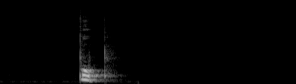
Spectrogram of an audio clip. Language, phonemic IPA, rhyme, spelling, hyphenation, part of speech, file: Dutch, /pup/, -up, poep, poep, noun / verb, Nl-poep.ogg
- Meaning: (noun) 1. a fart 2. shit 3. very 4. a vessel's stern 5. a butt, bottom, behind, rear-end, hiney, tush; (verb) inflection of poepen: first-person singular present indicative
